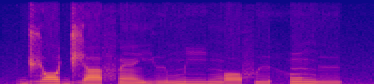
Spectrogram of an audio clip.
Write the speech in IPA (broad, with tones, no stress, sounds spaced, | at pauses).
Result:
d͡ʒ ɔ˦ d͡ʒ a˨ f ɛ̃˨ j ɨ˨ m iː˧ ŋ ɔ˨ f ɨ˨ h ũ˦ ŋ ɨ˧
